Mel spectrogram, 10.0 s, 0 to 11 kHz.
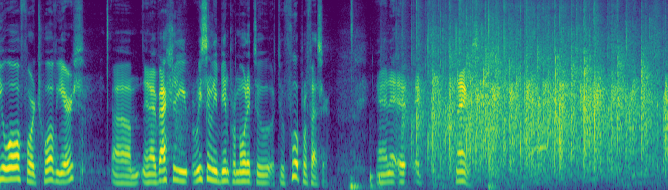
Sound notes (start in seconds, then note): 5.8 applause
